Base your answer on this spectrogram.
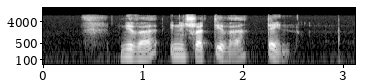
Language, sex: Afrikaans, male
